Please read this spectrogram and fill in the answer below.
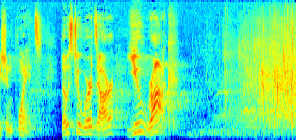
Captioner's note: applause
